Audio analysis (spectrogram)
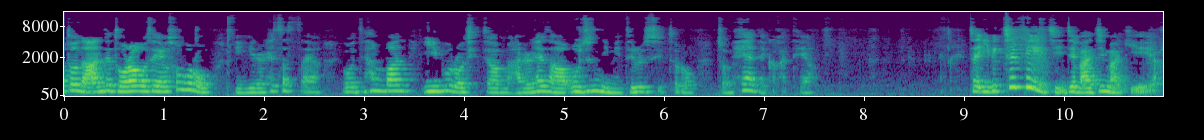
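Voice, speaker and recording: A woman giving a casual, earnest and encouraging spoken book review to viewers as a vlogger. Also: on the high side. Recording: echoey room.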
